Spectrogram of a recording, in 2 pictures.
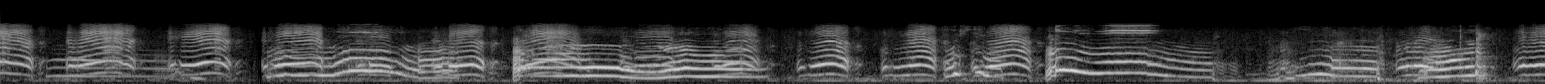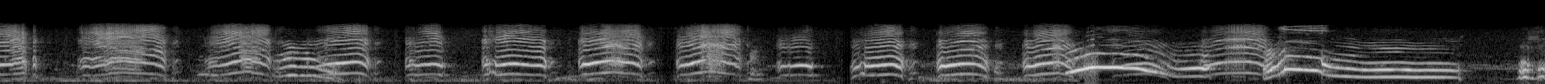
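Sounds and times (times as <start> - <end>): newborn baby crying: 0.0 - 10.4, 15.2 - 26.2, 27.1 - 28.2
dog howling: 0.0 - 17.0, 24.2 - 30.9.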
